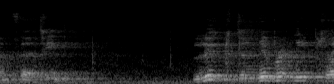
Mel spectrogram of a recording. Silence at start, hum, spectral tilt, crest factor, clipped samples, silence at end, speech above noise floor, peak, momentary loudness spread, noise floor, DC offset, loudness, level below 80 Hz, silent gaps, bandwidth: 0 s; none; -6.5 dB/octave; 20 dB; under 0.1%; 0 s; 21 dB; -14 dBFS; 20 LU; -53 dBFS; under 0.1%; -33 LUFS; -58 dBFS; none; 14.5 kHz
